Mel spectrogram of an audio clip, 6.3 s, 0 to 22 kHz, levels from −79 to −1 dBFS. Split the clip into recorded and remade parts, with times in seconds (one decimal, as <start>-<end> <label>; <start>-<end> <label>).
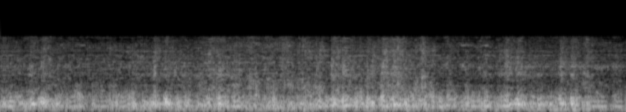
0.0-5.3 remade; 5.3-5.8 recorded; 5.8-6.3 remade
